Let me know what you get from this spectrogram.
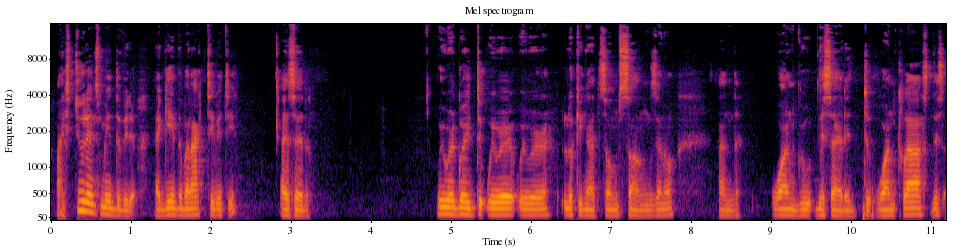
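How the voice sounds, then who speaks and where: A man's voice: on the low side, warm tone. A man with a Jamaican accent talking casually as a teacher reflecting on life abroad, emphatic and repeating phrases to stress them. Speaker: teacher sharing experiences of working abroad.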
